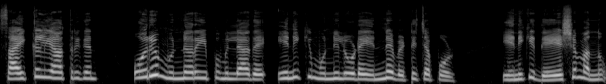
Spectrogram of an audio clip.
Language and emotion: Malayalam, angry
